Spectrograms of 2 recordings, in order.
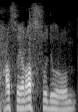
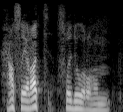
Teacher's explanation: ونلاحظ هنا ملاحظة أنه يعني حتى نتجنب إضغام التاء في الصاد فلا نقرأ حصر صدورهم، فلا بد من بيان الهمس في التاء · Shown in: second take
